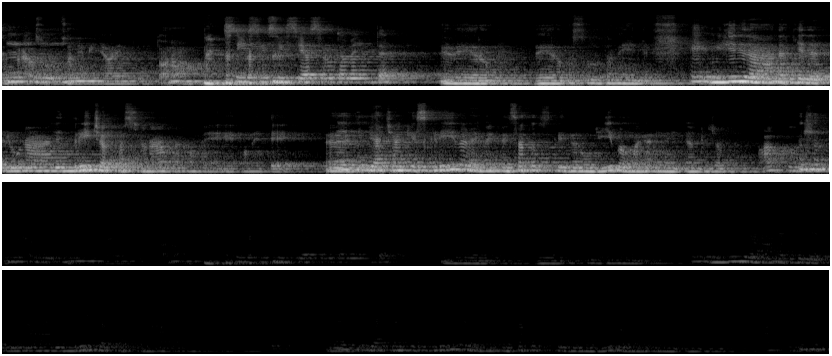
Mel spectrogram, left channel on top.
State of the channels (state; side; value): quieter; right; 36.4 dB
